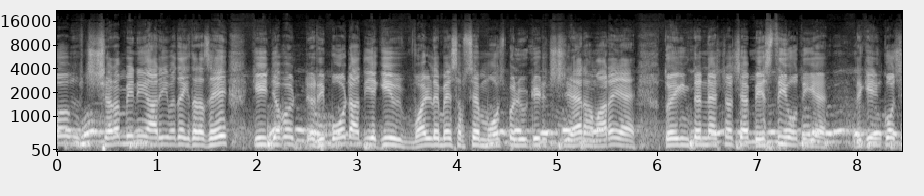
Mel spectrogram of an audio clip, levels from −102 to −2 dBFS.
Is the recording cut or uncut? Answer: uncut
